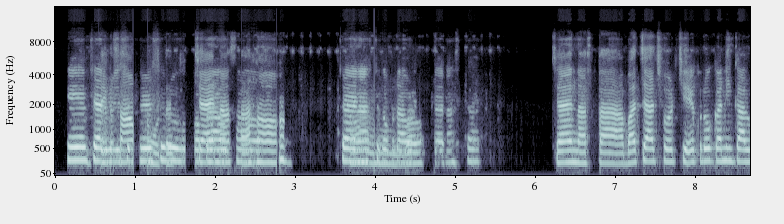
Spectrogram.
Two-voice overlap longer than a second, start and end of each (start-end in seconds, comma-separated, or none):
0.5-2.6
